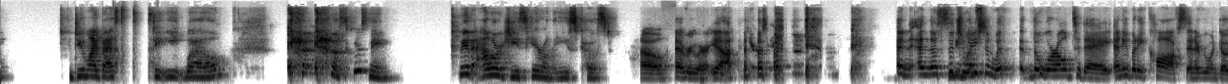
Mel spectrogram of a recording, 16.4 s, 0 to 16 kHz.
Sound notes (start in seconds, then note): 3.8 coughs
